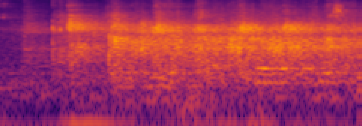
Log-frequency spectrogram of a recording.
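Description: Audience applauding, building up about half a second in and then holding steady.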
